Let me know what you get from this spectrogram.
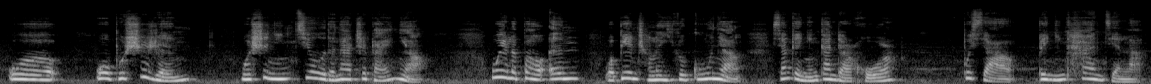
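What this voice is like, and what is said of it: Soft, shy, quiet voice. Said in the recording (Chinese): “羞得不知如何是好。过了一会儿，才小声说”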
